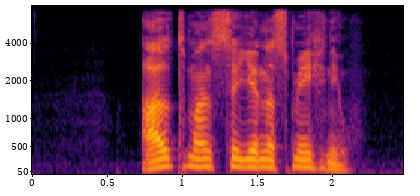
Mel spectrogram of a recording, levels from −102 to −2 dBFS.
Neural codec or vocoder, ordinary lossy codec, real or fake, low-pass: vocoder, 44.1 kHz, 128 mel bands every 256 samples, BigVGAN v2; none; fake; 7.2 kHz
